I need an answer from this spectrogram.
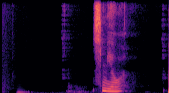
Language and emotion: Russian, neutral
